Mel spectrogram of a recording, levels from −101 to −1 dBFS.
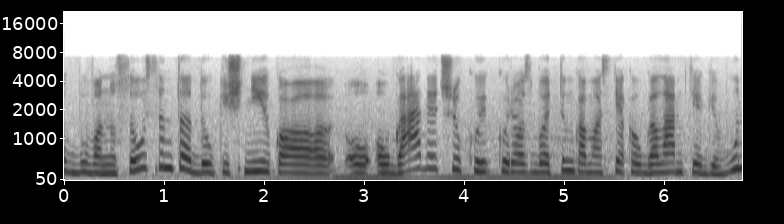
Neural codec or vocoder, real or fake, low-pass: none; real; 7.2 kHz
